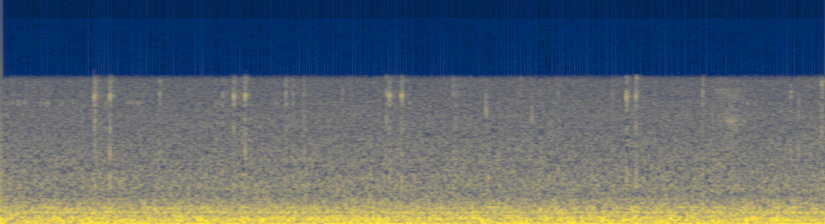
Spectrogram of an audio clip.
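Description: Low, steady room rumble with a few faint, scattered clicks, about four of them spread over several seconds.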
